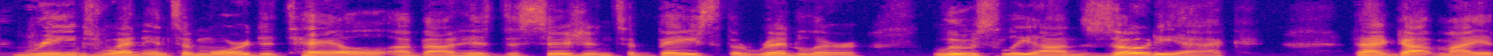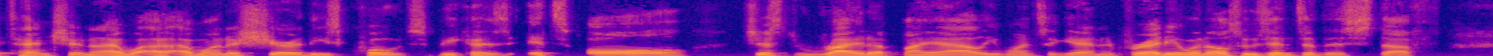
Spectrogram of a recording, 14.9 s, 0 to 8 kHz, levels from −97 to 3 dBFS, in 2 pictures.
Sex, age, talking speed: male, 30-49, 175 wpm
